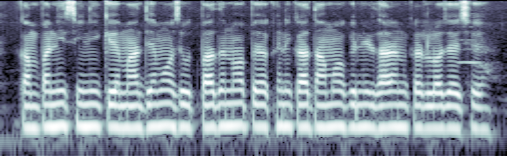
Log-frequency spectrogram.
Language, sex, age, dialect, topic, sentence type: Maithili, male, 25-30, Angika, banking, statement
